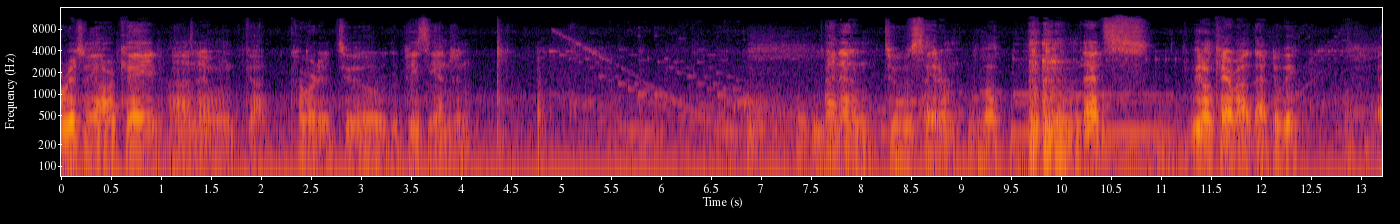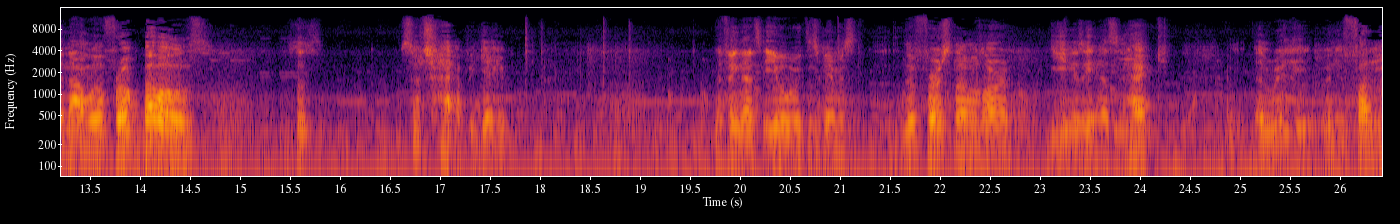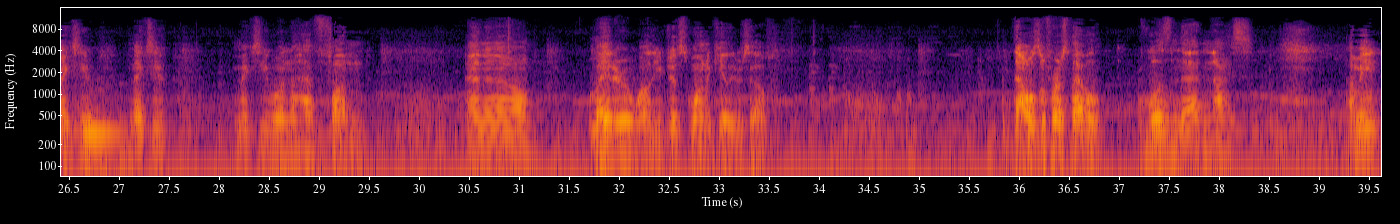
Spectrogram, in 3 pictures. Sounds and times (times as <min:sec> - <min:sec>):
Speech: 0:00.0 - 0:04.2, 0:07.6 - 0:12.4, 0:13.2 - 0:14.7, 0:16.6 - 0:17.7, 0:19.8 - 0:24.2, 0:24.9 - 0:27.5, 0:28.2 - 0:29.5, 0:30.5 - 0:33.6, 0:35.9 - 0:38.4, 0:39.3 - 0:39.6.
